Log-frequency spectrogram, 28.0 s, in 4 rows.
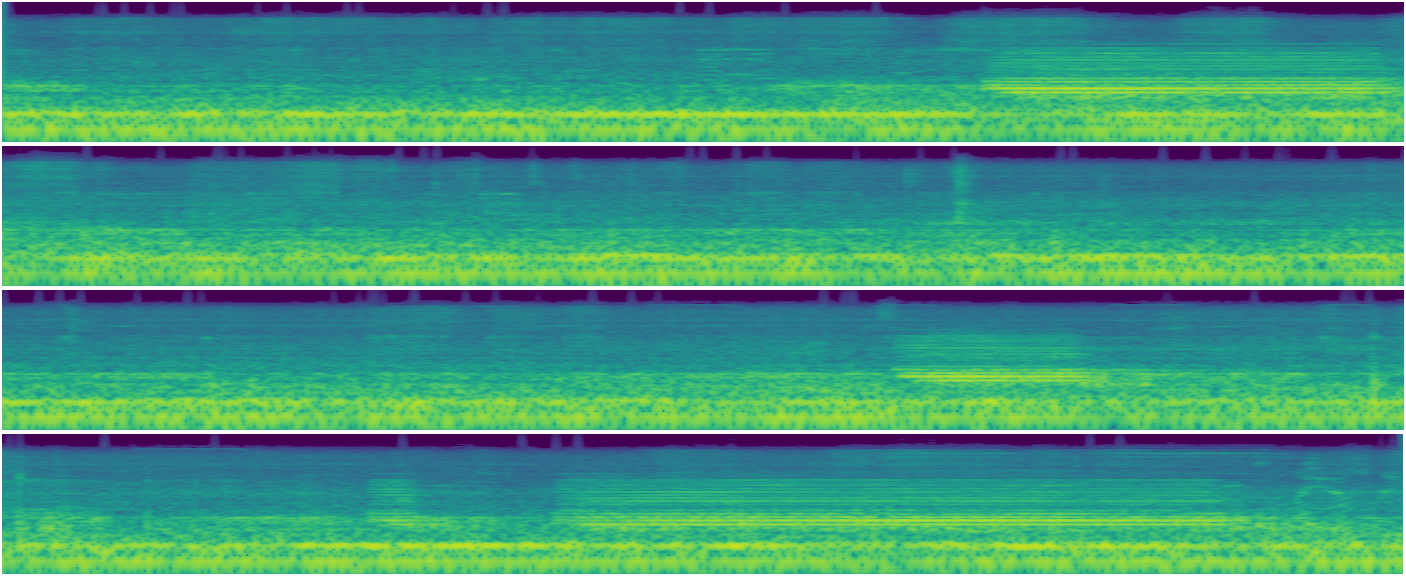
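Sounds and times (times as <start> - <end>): passenger train rumbling: 0.0 - 28.0
train horn blast: 4.7 - 7.5, 18.4 - 20.0, 22.0 - 27.7.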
